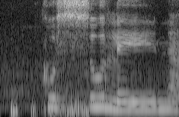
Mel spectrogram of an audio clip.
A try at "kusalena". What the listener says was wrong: Not kusu, Kusalena.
